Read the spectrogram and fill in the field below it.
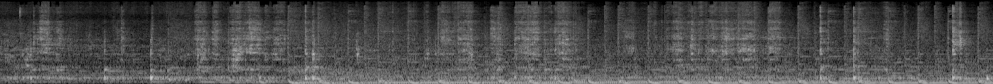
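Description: Yogurt being stirred into fried onion and garlic for hilsa pulao, a loud, close, rhythmic scraping of a utensil in the pan over a steady sizzle, with no talking.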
